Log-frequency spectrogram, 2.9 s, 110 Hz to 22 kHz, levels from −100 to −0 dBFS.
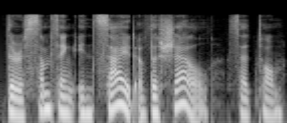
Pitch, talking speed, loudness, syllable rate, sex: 175 Hz, 190 wpm, -19 LUFS, 5.2 syllables/s, female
